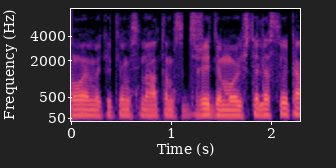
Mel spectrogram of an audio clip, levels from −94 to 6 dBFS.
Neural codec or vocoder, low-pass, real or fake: none; 7.2 kHz; real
